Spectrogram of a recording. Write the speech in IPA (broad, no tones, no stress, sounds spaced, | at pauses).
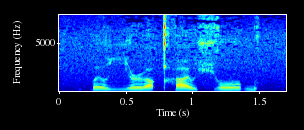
p ə ʊ̯ ʎ ə˞ ʊ̯ qʰ e ʊ̯ ç o ɡ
